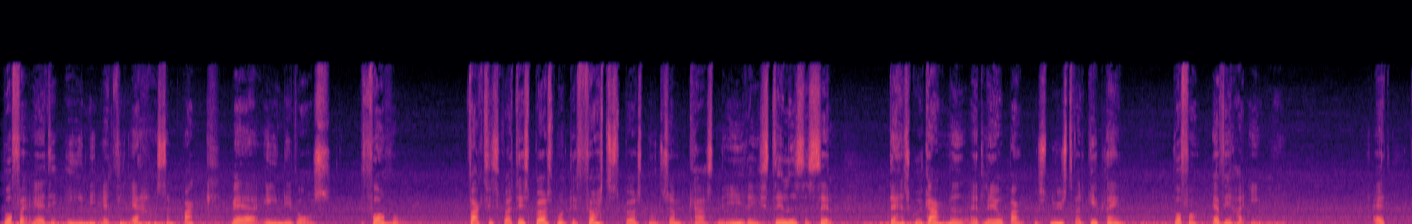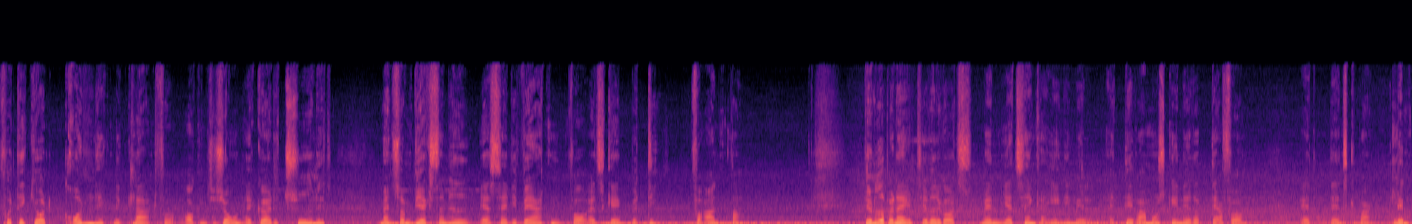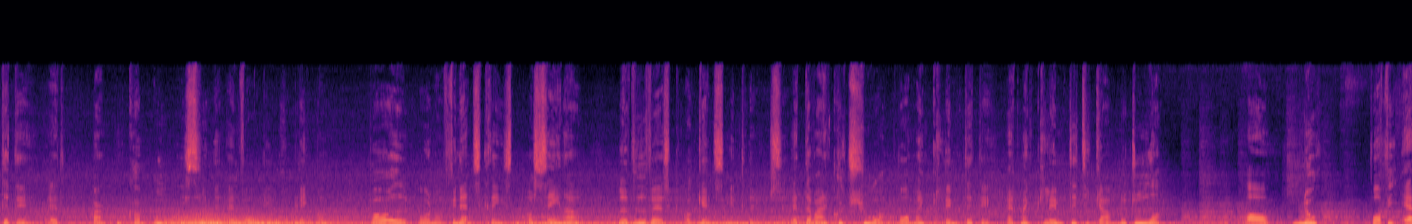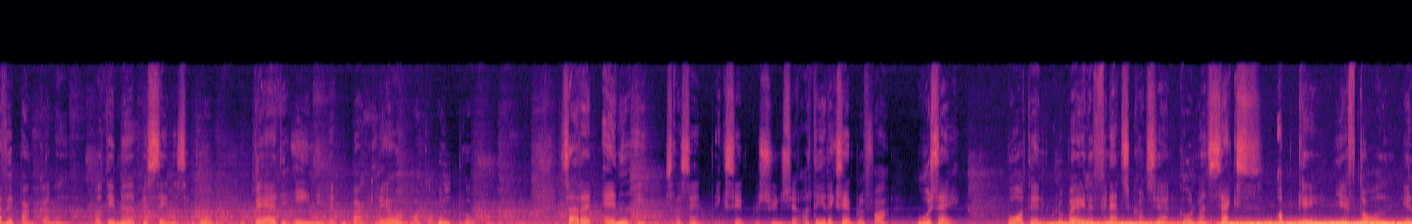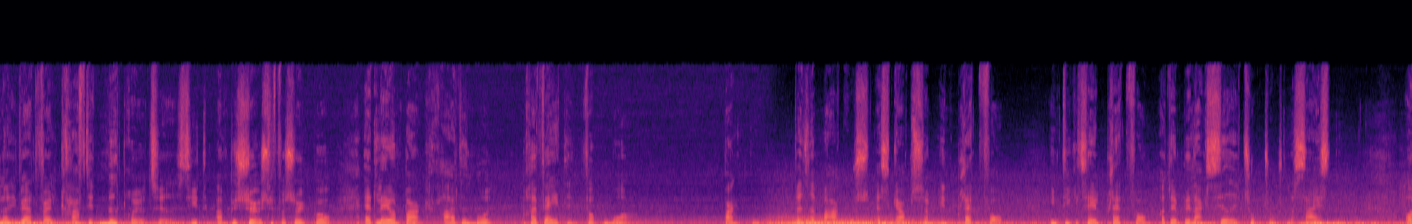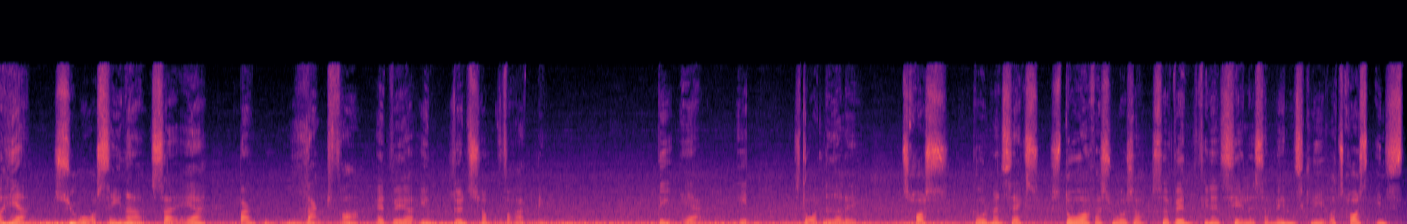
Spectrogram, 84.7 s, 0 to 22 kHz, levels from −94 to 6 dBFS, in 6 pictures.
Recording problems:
rain or running water; loud; throughout; 1 dB below the speech
traffic noise; faint; throughout; 30 dB below the speech

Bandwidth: 15.5 kHz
